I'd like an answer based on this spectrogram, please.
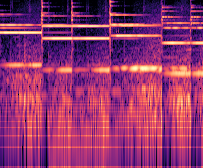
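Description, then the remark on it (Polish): Small hand bells from the Polish educational furniture firm Nowa Szkoła, which sync with its music notes, ring out in a loose rhythm, about five bright strikes whose clear, overlapping tones hang and shimmer between hits, fairly loud with no voices. “Możemy zagrać na dzwoneczkach, które synchronizują się z naszą świetnymi nutami.”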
